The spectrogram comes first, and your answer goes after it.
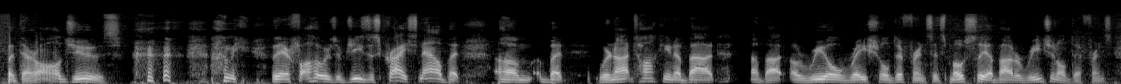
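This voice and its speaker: A man's voice: on the low side, normal speed, husky. A man, a pastor, giving a conversational daily devotional, explaining a Bible chapter with frequent restarts.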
